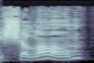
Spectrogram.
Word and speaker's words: Salem: And Salem, if you would want to pronounce it more accurately, would be Shalom, and that is Hebrew for peace.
